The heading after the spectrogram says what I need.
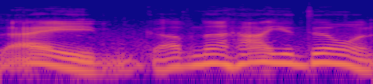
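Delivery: put-on full-on Australian accent, borrowed. Retelling how a man volunteering at the library greeted you, in an Australian accent. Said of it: "in a completely Australian accent".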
